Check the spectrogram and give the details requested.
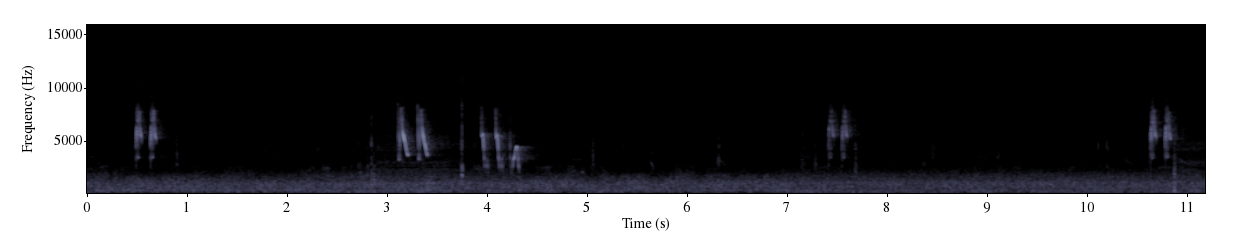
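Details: Singing Cetti's warbler recorded at Viersels Gebroekt on 9 March 2023, giving short, abrupt bursts of sharp, high, rapidly repeated notes separated by long gaps, with a fainter burst near the end against constant low rushing noise.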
